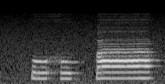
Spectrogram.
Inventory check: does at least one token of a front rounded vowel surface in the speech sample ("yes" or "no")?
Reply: no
